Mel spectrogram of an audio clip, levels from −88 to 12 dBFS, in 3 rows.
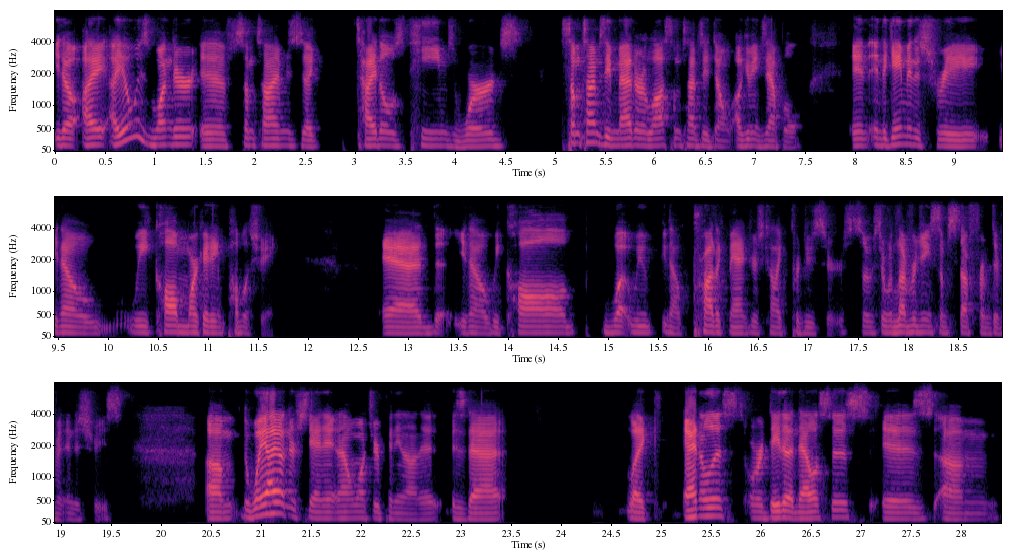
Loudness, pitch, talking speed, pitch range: -28 LUFS, 130 Hz, 175 wpm, 120-145 Hz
